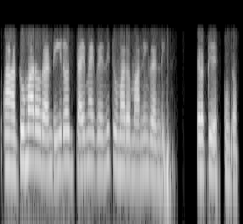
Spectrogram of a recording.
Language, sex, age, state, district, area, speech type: Telugu, female, 45-60, Andhra Pradesh, Visakhapatnam, urban, conversation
